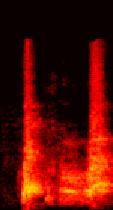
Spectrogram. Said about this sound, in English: Can I be passive with my large dog that's barking at other dogs? My dog is very protective of our corner lot. When he sees another dog, he says, I must tell that dog who's in charge, right?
